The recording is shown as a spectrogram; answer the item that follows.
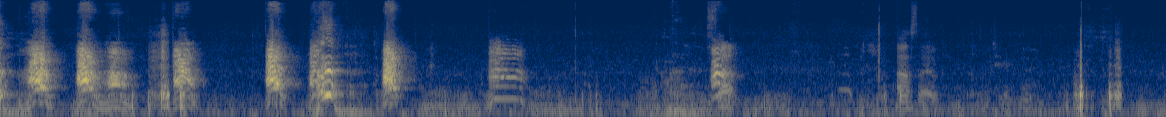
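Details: Six-week-old German Shepherd puppies arguing with a seventeen-year-old dog: bursts of harsh, repeated barks in quick runs, a rising whine, then scattered yips, with people talking in the background.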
